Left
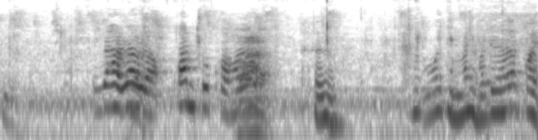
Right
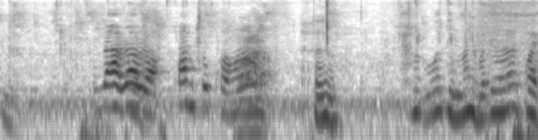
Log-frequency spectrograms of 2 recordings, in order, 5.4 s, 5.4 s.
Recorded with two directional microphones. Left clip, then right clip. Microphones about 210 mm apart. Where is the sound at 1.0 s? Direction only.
10° left (ahead or behind).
